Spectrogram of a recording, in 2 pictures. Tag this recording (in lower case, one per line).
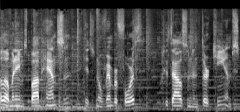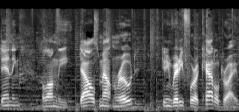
speech
music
